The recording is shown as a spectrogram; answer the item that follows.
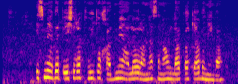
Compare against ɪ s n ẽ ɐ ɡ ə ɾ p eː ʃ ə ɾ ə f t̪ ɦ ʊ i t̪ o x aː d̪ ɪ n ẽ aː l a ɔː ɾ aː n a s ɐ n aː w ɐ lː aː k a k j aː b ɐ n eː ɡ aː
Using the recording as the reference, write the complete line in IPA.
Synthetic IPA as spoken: ɪ s m ẽ ɐ ɡ ə ɾ p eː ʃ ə ɾ ə f t̪ ɦ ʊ i t̪ o x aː d̪ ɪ m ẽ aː l a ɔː ɾ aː n a s ɐ n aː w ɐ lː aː k a k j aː b ɐ n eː ɡ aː

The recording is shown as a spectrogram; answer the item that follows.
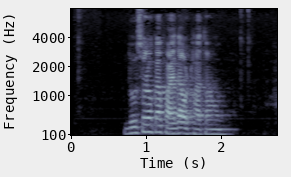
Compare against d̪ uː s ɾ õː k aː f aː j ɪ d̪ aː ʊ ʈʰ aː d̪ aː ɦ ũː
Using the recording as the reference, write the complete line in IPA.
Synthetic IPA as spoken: d̪ uː s ɾ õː k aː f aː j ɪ d̪ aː ʊ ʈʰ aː t̪ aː ɦ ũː

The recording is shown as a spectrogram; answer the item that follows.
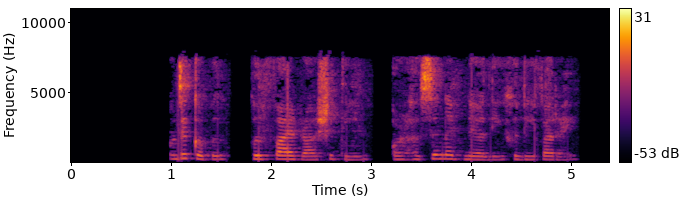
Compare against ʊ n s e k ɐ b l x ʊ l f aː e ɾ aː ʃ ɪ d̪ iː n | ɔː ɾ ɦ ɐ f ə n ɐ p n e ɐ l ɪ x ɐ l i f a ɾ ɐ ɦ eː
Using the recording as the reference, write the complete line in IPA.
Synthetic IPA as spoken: ʊ n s e k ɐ b l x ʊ l f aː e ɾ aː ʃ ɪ d̪ iː n | ɔː ɾ ɦ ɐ s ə n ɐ b n e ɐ l i x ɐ l iː f a ɾ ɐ ɦ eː

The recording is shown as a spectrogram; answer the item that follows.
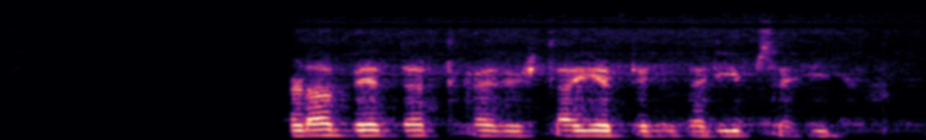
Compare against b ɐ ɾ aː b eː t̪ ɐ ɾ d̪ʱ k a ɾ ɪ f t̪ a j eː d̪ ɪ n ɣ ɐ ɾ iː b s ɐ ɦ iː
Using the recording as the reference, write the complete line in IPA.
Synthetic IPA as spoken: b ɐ ɽ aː b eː d̪ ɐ ɾ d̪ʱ k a ɾ ɪ ʃ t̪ a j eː d̪ ɪ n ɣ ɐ ɾ iː b s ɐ ɦ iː

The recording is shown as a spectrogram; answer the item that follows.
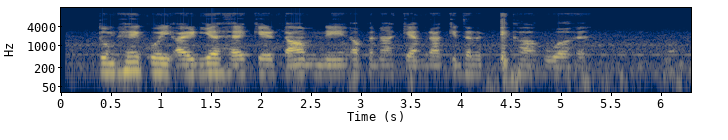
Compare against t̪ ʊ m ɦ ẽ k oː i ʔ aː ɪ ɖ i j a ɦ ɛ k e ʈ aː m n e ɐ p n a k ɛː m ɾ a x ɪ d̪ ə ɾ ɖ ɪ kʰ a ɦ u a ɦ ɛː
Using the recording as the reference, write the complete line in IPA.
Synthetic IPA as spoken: t̪ ʊ m ɦ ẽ k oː i ʔ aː ɪ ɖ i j a ɦ ɛ k e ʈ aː m n e ɐ p n a k ɛː m ɾ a k ɪ d̪ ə ɾ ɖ ɪ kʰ a ɦ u a ɦ ɛː

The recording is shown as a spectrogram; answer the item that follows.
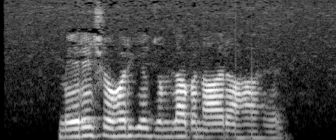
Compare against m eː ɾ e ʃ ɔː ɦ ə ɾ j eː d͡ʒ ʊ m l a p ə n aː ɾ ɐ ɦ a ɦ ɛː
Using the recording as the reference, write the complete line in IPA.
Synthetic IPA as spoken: m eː ɾ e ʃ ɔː ɦ ə ɾ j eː d͡ʒ ʊ m l a b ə n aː ɾ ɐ ɦ a ɦ ɛː

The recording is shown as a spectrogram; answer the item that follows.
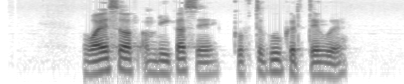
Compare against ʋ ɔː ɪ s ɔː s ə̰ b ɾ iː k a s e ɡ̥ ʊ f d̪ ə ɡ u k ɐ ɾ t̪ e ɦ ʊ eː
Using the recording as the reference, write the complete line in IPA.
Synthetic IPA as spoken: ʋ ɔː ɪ s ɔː f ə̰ m ɾ iː k a s e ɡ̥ ʊ f t̪ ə ɡ u k ɐ ɾ t̪ e ɦ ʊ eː

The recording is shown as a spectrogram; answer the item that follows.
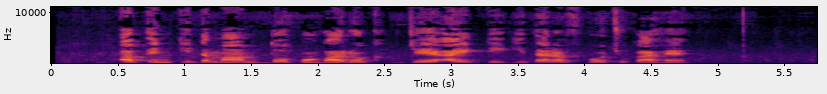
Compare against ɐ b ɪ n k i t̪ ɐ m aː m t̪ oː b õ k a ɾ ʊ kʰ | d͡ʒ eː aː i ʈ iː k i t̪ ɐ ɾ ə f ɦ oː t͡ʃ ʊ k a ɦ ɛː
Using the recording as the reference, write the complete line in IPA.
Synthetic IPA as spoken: ɐ b ɪ n k i t̪ ɐ m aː m t̪ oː p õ k a ɾ ʊ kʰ | d͡ʒ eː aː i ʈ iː k i t̪ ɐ ɾ ə f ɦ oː t͡ʃ ʊ k a ɦ ɛː

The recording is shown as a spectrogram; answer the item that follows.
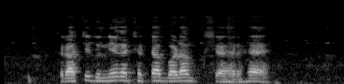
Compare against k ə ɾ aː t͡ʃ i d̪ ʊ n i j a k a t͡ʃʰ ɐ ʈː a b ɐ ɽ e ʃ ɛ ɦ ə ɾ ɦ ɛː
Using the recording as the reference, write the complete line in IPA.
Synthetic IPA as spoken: k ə ɾ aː t͡ʃ i d̪ ʊ n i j a k a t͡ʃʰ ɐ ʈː a b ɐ ɽ a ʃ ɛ ɦ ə ɾ ɦ ɛː

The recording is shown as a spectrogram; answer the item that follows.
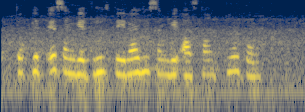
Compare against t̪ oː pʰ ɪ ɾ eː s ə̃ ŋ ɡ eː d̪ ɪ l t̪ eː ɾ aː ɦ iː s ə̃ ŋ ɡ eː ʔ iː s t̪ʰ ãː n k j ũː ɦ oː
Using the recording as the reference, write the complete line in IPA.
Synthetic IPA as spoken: t̪ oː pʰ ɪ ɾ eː s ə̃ ŋ ɡ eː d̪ ɪ l t̪ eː ɾ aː ɦ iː s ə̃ ŋ ɡ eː ʔ aː s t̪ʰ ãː n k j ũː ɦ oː

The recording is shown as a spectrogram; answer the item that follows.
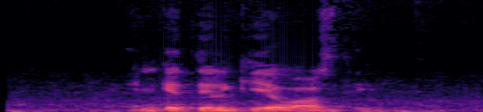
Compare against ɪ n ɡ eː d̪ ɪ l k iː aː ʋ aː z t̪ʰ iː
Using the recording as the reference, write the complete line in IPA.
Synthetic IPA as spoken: ɪ n k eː d̪ ɪ l k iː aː ʋ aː z t̪ʰ iː

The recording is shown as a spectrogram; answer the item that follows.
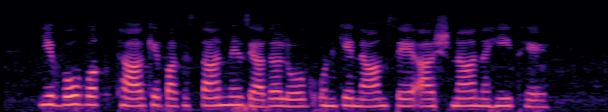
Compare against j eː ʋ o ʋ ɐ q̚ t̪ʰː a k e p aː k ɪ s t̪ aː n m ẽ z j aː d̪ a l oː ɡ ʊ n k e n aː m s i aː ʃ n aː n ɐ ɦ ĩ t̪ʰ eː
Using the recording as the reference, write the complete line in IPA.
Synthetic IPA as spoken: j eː ʋ o ʋ ɐ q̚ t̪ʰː a k e p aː k ɪ s t̪ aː n m ẽ z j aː d̪ a l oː ɡ ʊ n k e n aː m s e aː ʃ n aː n ɐ ɦ ĩ t̪ʰ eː

